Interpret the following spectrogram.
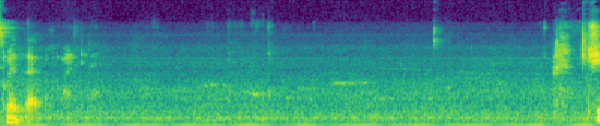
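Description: Near silence with a brief cluster of small clicks at the very start and a few faint ticks afterwards; a woman begins speaking near the end.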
